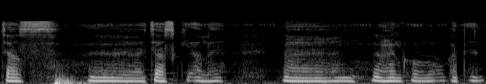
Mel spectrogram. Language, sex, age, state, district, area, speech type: Santali, male, 45-60, Odisha, Mayurbhanj, rural, spontaneous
